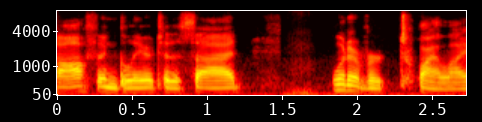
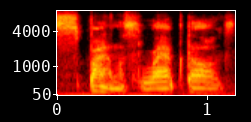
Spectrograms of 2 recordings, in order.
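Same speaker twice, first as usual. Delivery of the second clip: quiet muttering under the breath; 3 semitones lower than usual. Voicing a character after paying the bartender: muttering under breath. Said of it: "I just mutter under my breath".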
